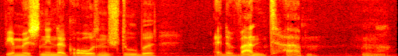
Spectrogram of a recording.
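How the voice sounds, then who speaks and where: A man playing a fussy, excitable craftsman who directs an amateur play in a comic German radio drama. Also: sits low, a little slow, heavily acted. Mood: fussy, pondering. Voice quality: husky.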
